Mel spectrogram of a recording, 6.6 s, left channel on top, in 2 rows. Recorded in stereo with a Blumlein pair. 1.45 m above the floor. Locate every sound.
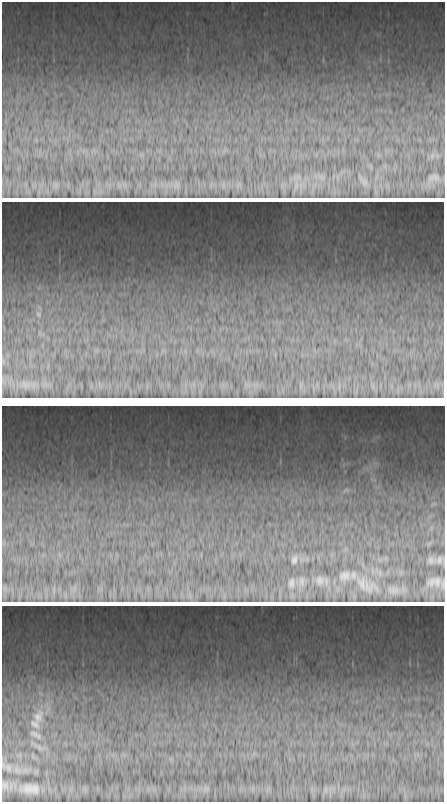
2.1 s a woman speaking: 35° right, 2 m; by 3.8 s 25° right, 1.0 m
